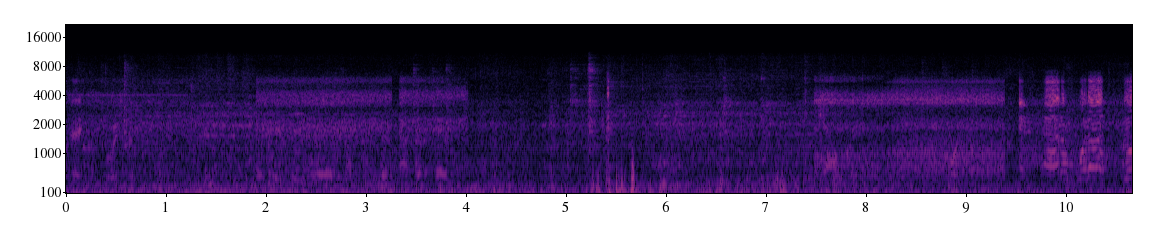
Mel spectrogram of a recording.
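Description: Empty double-stack intermodal well cars of a long freight train rolling past: a steady rumble of steel wheels on rail, with a short cluster of louder knocks in the middle.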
